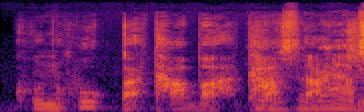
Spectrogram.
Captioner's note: speaking foreign language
